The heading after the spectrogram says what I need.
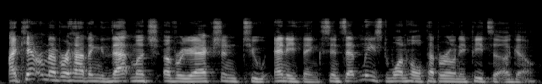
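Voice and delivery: ordinary talk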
